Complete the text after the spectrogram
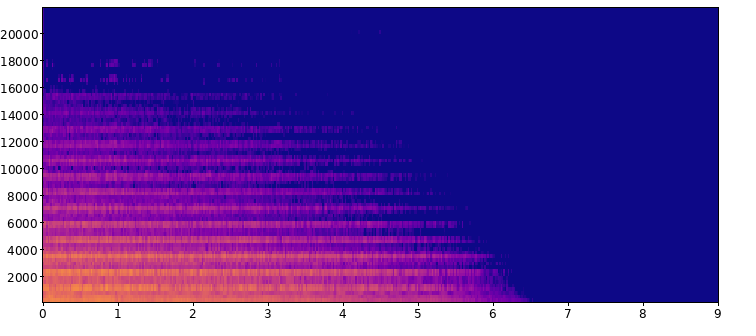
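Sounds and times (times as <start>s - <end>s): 
instrumental music: 0.0s - 5.6s.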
